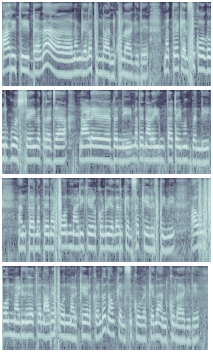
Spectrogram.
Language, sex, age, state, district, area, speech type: Kannada, female, 45-60, Karnataka, Mysore, urban, spontaneous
